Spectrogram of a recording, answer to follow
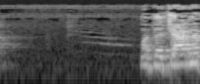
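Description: A man talking loudly in a monologue, resuming after a pause of about a second. In the pause a faint, short cry with a falling pitch is heard just before his voice returns.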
